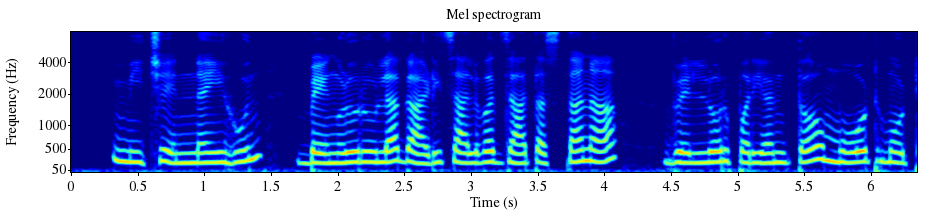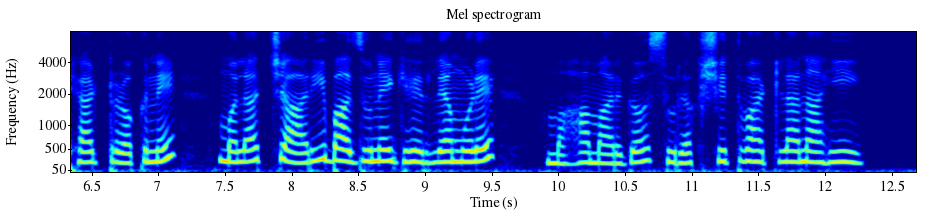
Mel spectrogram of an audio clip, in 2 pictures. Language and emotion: Marathi, fearful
